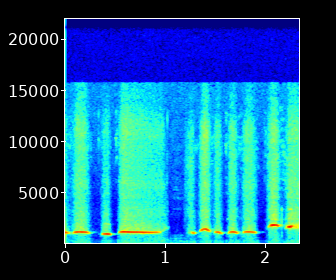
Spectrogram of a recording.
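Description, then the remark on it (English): A person whistles the bouncy, upbeat melody of a TV series theme song, with clear sustained notes and quick staccato phrases in a march-like rhythm, without any talking. “I think you should lay next to my bed at night and whistle that.”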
